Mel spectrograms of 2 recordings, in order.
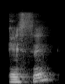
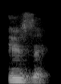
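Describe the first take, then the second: First: The s is a voiceless hiss. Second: The s is a voiced buzz, like z.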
